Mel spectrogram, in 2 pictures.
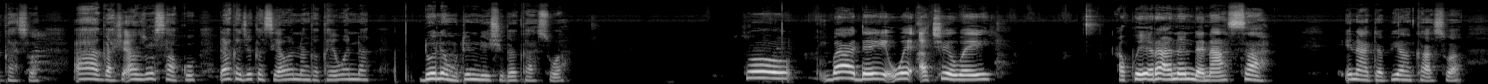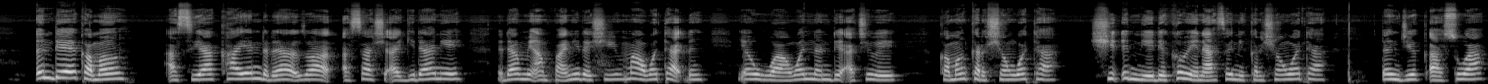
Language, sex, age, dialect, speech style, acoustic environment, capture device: Hausa, female, 25-34, Nigeria - Nigerian Standard, relaxed, silence, mobile / Linux / Chrome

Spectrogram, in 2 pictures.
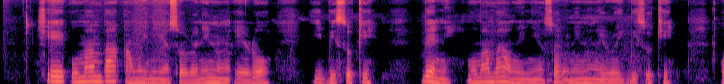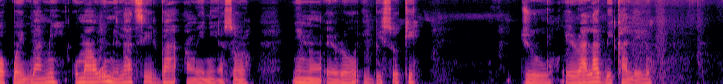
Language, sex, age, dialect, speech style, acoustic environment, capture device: Yoruba, female, 25-34, Nigeria - Lagos Yoruba, happy; focused, nature, mobile / Linux / Chrome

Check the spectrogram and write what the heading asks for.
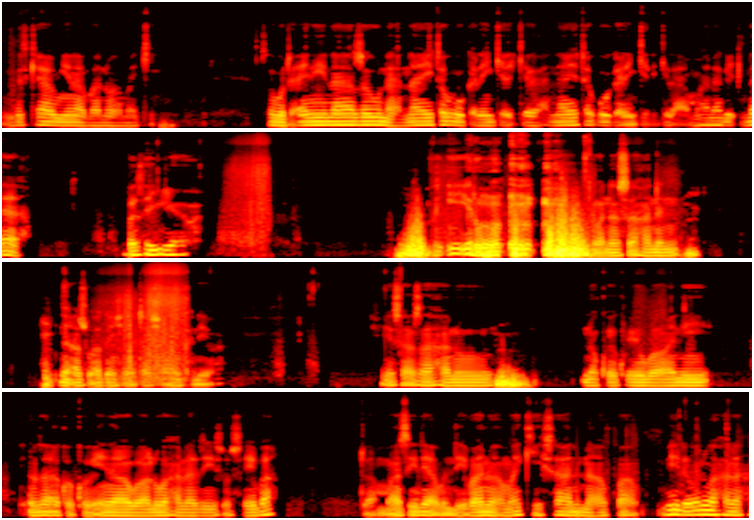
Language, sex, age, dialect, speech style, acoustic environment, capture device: Hausa, male, 25-34, Nigeria - Kano, focused, silence, mobile / Linux / Chrome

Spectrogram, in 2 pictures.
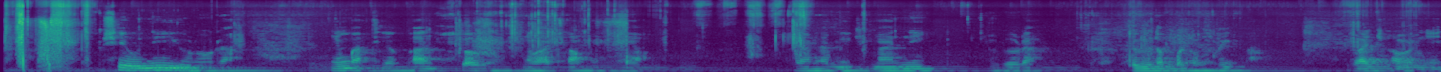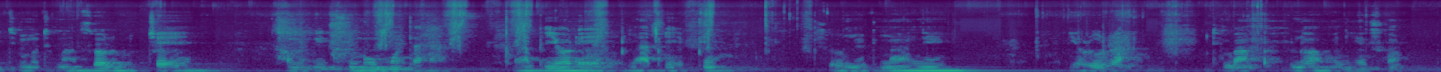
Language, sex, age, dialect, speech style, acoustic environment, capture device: Yoruba, male, 25-34, Nigeria - Lagos Yoruba, relaxed; focused, silence, mobile / Linux / Chrome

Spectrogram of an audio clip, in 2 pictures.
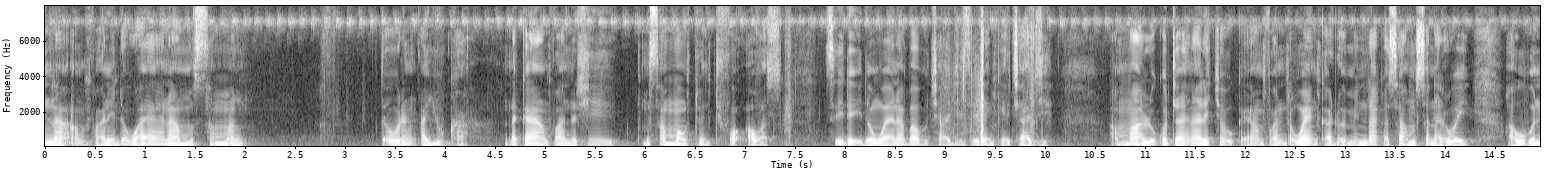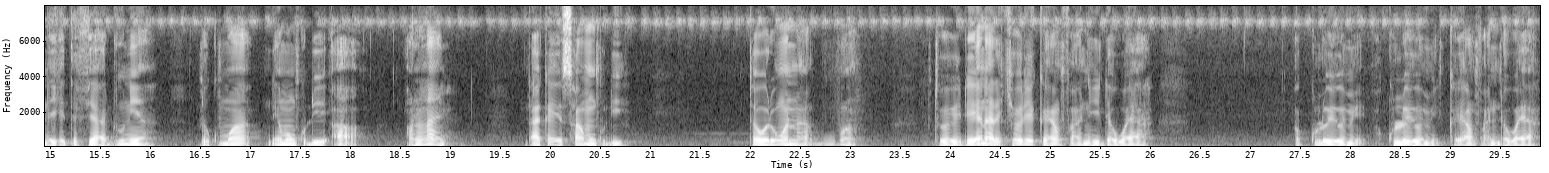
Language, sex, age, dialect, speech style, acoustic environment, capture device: Hausa, male, 18-24, Nigeria - Kano, happy, silence, mobile / Linux / Chrome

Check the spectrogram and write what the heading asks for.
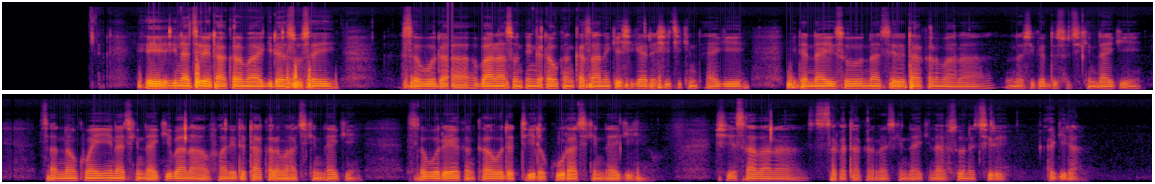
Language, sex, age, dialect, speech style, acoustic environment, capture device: Hausa, male, 25-34, Nigeria - Nigerian Standard, anxious; happy; excited; focused, silence; nature, mobile / Linux / Chrome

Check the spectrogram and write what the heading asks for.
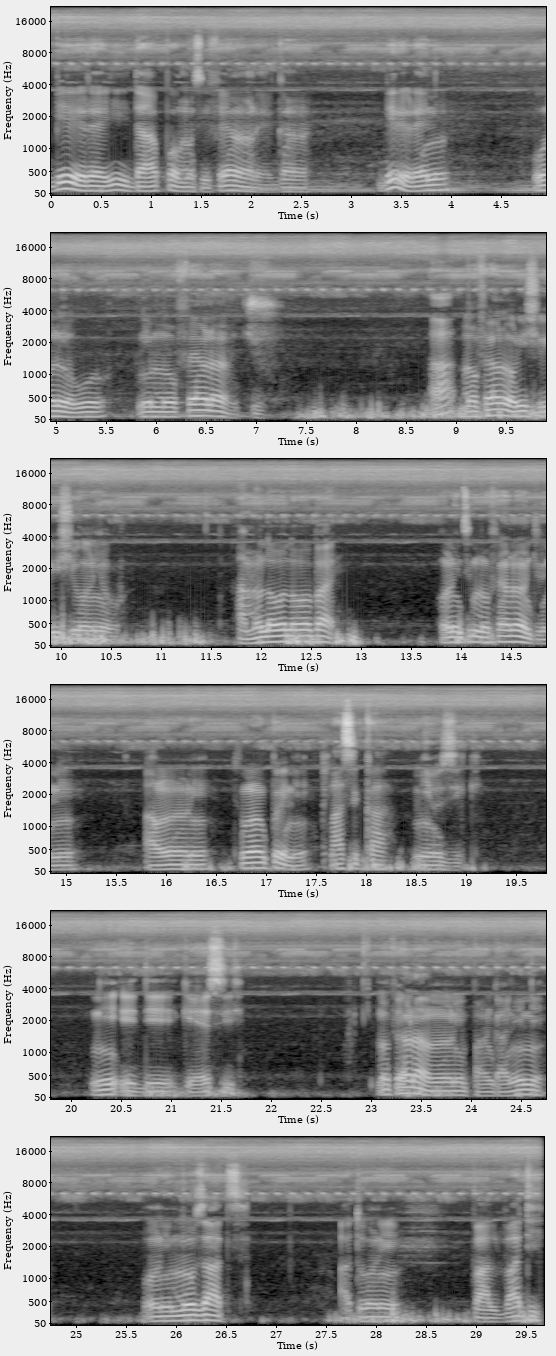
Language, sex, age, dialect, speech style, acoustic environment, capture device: Yoruba, male, 25-34, Nigeria - Lagos Yoruba, relaxed, people talking; nature; traffic, mobile / Linux / Chrome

